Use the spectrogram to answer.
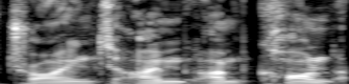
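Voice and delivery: ordinary talk, nothing marked

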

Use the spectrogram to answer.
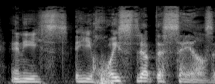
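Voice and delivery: ordinary delivery

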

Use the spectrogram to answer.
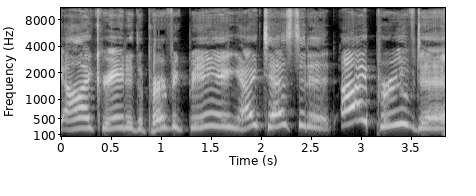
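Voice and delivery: high-pitched hammed-up proclamation; retold ranting. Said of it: "he's like".

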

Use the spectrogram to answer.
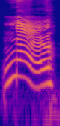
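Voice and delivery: put-on high, loud old woman's shriek. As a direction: shriek it in sudden rage. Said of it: "Lady Sale shrieked".

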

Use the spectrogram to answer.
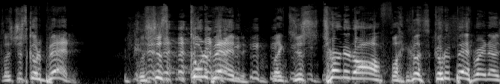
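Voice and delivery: high, loud re-enacted argument; retold yelling. Husband re-enacting a living-room fight with his wife, yelling. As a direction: yell it like a fed-up spouse. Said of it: "literally yelling at each other".

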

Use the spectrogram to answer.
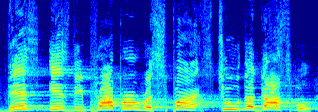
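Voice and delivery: rising sermon fire, near shouting; preaching climax, shouted; fiery preaching. Real, not acted. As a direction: preach it loud and high, building to a shout. Preaching at full force.

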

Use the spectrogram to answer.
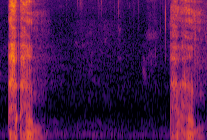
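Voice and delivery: very soft, low throat-clear; gentle ahem. Retold or imitated. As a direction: nudge discreetly with a quiet cough. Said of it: "The Holy Spirit goes".

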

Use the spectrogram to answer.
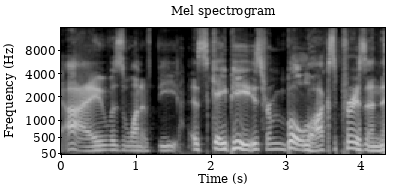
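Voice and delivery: slow, loud, high alien voice; alien villain voice. Acted. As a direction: declare it like a gloating alien villain.

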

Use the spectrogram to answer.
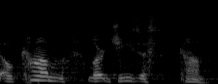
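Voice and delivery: low, soft plea, fading away; hushed prayer. Retold or imitated. Reading out a fellow pastor's closing prayer, hushed. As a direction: let the prayer sink almost to a hush.

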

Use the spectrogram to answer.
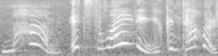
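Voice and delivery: put-on high pleading child's voice; eager little girl. Child nagging her mother.

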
